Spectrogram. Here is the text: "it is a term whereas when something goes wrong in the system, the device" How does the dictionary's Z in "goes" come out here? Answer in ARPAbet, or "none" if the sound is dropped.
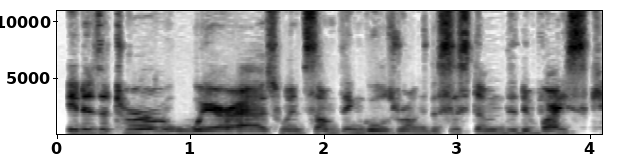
Z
